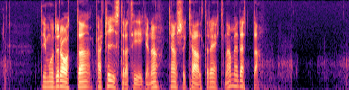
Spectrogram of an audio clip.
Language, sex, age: Swedish, male, 54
